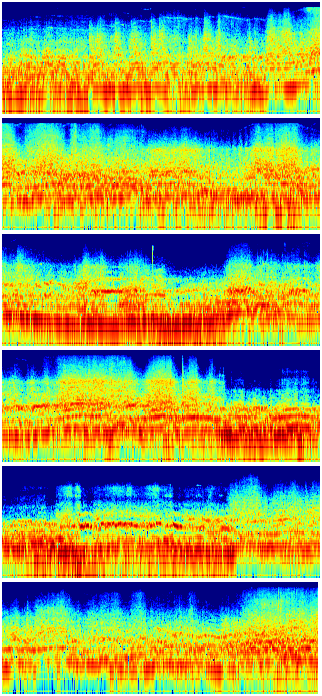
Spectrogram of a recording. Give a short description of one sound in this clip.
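Car engines rev loudly, rising and falling.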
